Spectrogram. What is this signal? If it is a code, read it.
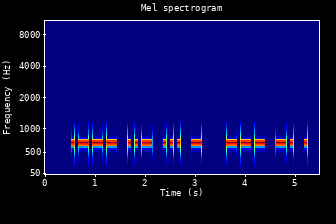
Morse code, heard as a keyed tone, about 17 wpm, 700 Hz. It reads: JUST ONE
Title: Sentences from Top 1000 Words - Review Part 1 - 17wpm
